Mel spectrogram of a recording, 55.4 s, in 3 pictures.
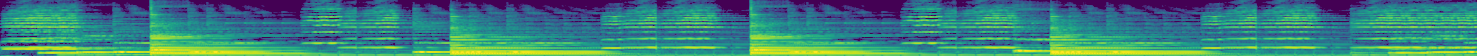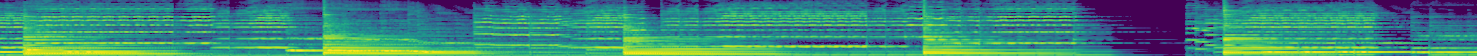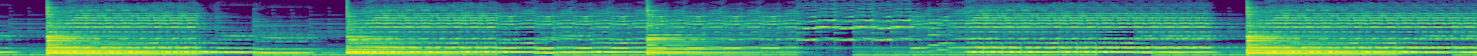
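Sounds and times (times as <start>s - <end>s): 
midi music: 0.0s - 55.3s.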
